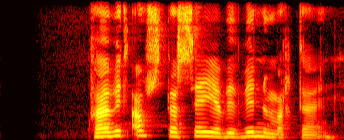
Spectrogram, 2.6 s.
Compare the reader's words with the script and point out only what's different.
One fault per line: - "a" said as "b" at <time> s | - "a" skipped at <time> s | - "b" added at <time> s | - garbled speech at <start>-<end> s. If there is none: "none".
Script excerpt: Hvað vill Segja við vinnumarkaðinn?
- "Ásta" added at 1.1 s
